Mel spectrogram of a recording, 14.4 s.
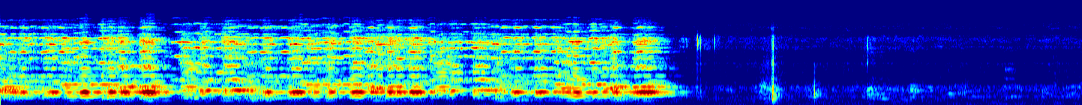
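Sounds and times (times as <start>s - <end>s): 
instrumental jingle: 0.0s - 9.1s.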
